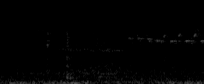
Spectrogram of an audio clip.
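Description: Near silence outdoors, with a small bird giving a quick series of faint, high chirps in the background during the second half.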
